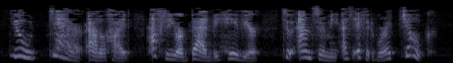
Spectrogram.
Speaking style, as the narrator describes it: With raised voice she exclaimed

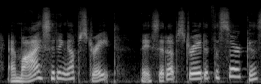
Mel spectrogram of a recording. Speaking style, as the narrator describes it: says he

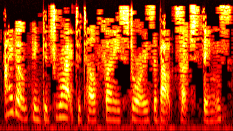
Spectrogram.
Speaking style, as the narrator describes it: said Felicity coldly

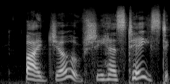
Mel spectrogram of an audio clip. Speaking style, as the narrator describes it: exclaimed Henry Lynn

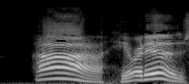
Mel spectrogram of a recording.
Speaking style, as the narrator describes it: she cried joyfully

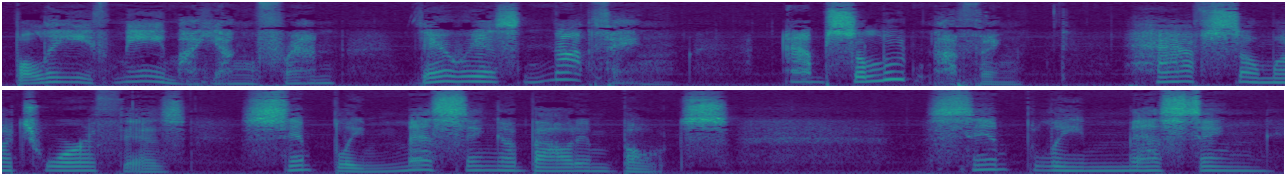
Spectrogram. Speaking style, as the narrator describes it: he went on dreamily

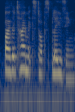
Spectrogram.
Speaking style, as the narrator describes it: Sarah said

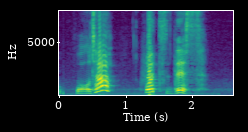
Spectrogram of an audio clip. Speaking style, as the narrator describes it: he said sternly

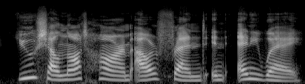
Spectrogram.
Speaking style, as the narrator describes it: replied Ak

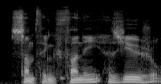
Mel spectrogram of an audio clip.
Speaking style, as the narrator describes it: said Cummings

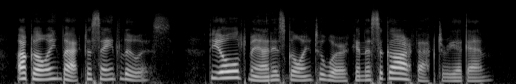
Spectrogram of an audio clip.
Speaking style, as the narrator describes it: she said calmly

